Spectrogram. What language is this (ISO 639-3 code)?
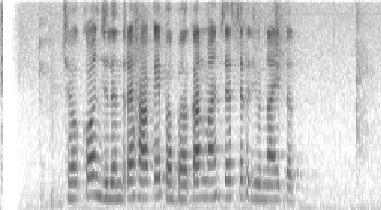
jav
